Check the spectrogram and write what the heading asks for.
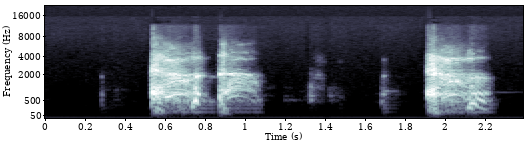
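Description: A person coughing twice in quick succession about half a second in, with another cough beginning right at the end; a couple of faint clicks in between.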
